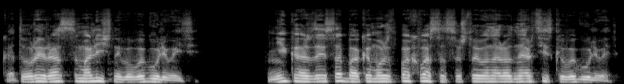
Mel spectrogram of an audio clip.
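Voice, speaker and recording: A man's voice: medium pitch, steady tone, fast, darkish tone, voice pushed up, natural voice. Casting: man as a sardonic young hero, slightly raised and firmer than the narration, dry wit. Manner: dry, sarcastic.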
